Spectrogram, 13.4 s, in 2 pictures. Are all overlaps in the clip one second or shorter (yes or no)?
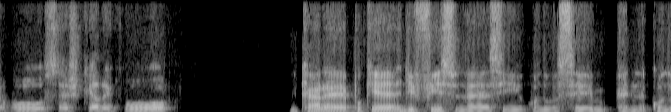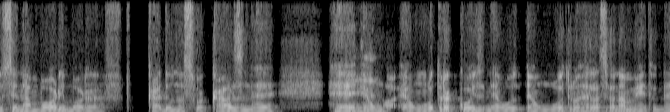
yes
